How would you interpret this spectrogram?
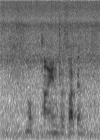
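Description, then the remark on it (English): A steady hiss of hot shower water running continuously, with brief muffled vocal sounds rising over the spray. “Get the hot water over me.”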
